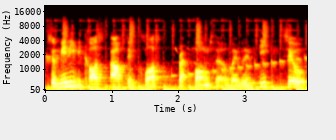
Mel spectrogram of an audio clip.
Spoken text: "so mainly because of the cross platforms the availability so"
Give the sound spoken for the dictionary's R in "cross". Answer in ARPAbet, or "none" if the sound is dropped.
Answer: L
